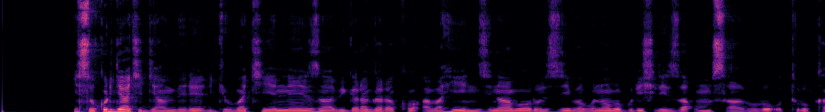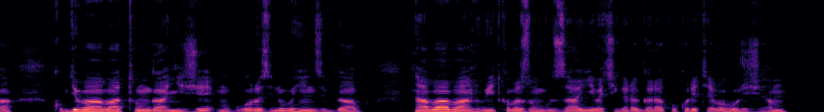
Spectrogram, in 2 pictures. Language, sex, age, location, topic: Kinyarwanda, male, 25-35, Nyagatare, finance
